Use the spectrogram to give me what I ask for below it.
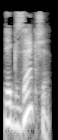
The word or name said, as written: exaction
